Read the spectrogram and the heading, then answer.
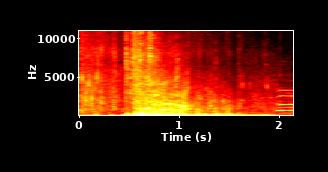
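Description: A shotgun fires silver buckshot with one sharp, booming blast, followed by a dense, roaring wash of noise that lingers and slowly fades, with a faint high ringing tone near the end.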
